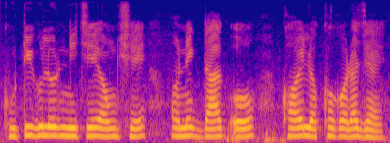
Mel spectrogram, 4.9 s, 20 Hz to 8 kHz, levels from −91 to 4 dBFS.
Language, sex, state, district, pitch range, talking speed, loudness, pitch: Bengali, male, West Bengal, Alipurduar, 160-175 Hz, 125 wpm, -14 LUFS, 170 Hz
